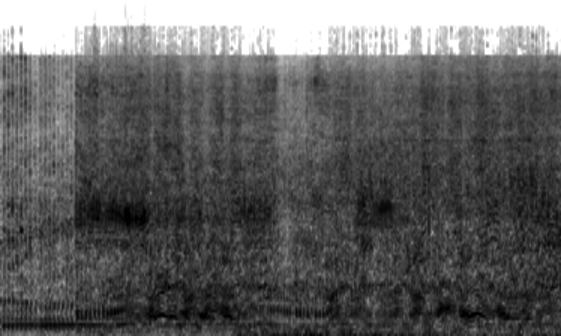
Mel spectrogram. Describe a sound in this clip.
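A dirt bike engine revs up and down loudly while riding.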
